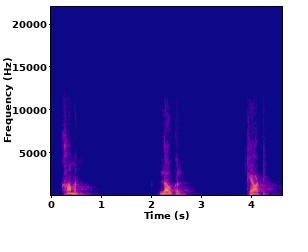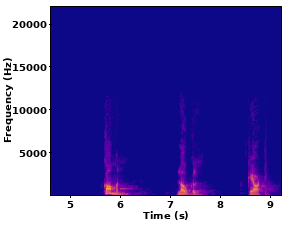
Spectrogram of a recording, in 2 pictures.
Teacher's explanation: K is a voiceless velar plosive consonant.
